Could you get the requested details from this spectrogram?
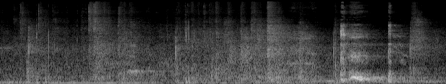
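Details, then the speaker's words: A coughing dog, which the owner has booked in to see a vet, gives a series of short, harsh coughing bursts, strongest near the end, over faint room noise. "Вот он в тиночка кашляет слышите Как вот так вот лёгки у него"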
